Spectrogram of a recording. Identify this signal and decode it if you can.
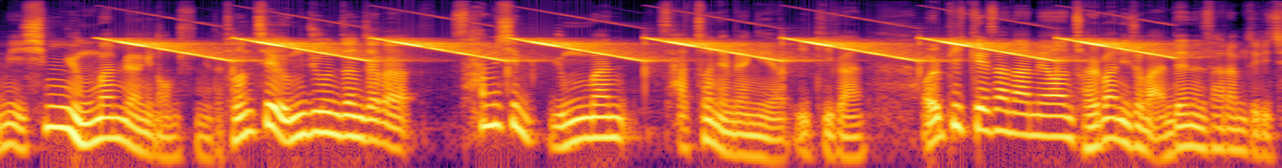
A tone that sweeps in pitch again and again, with room echo and speech in Korean. There is no code.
